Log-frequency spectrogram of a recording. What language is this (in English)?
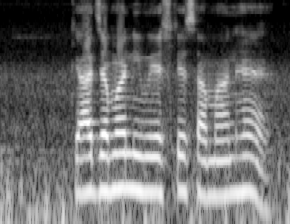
Hindi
